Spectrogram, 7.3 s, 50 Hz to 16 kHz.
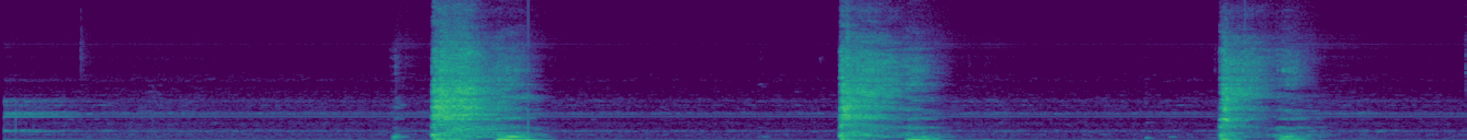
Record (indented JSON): {
  "three_cough_length": "7.3 s",
  "three_cough_amplitude": 32768,
  "three_cough_signal_mean_std_ratio": 0.34,
  "survey_phase": "beta (2021-08-13 to 2022-03-07)",
  "age": "65+",
  "gender": "Male",
  "wearing_mask": "No",
  "symptom_none": true,
  "smoker_status": "Never smoked",
  "respiratory_condition_asthma": false,
  "respiratory_condition_other": false,
  "recruitment_source": "REACT",
  "submission_delay": "2 days",
  "covid_test_result": "Negative",
  "covid_test_method": "RT-qPCR"
}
